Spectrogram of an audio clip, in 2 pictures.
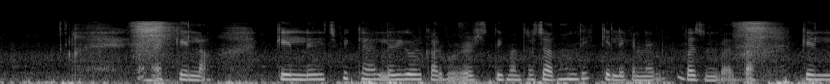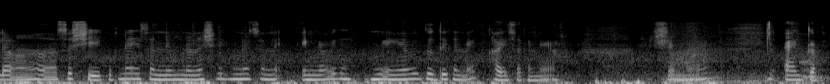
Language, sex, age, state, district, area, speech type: Dogri, female, 18-30, Jammu and Kashmir, Kathua, rural, spontaneous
